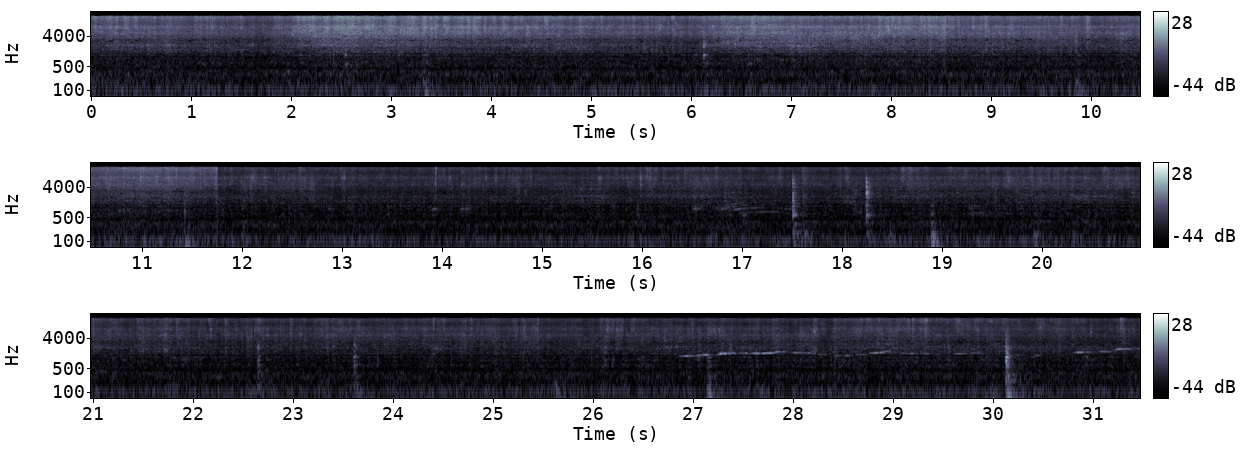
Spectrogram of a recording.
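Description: Beef-and-egg patties sizzling as they fry in an oiled sectioned pan just after being flipped, loudest over the first ten seconds or so and then softer. A few sharp taps of the spatula against the pan come around the middle.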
